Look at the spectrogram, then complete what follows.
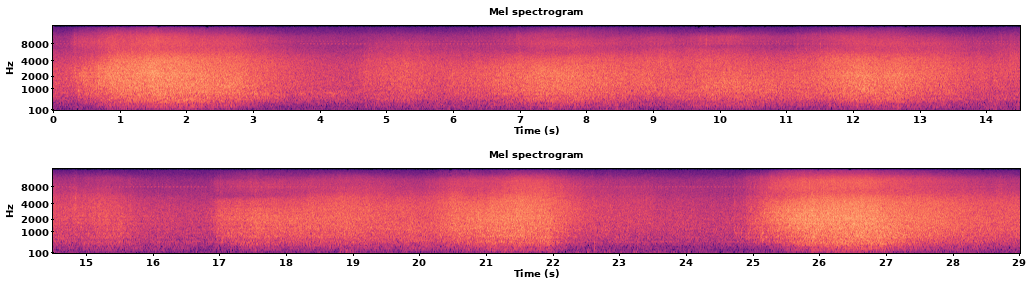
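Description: Small waves breaking and washing up a sandy beach, the surf swelling and easing about five times, with the first and last washes the loudest.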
